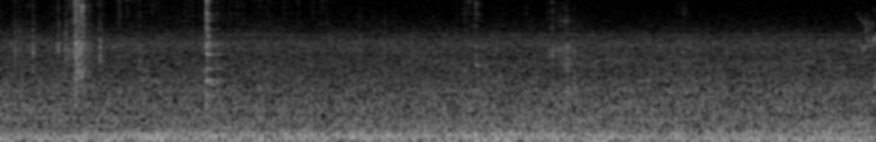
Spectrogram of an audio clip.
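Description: A man bites into and chews a piece of crispy breaded, deep-fried copperhead snake; the frying has softened its rib bones. A couple of faint crunches come about half a second and a second in, over a steady low background hum.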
